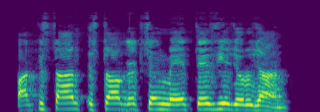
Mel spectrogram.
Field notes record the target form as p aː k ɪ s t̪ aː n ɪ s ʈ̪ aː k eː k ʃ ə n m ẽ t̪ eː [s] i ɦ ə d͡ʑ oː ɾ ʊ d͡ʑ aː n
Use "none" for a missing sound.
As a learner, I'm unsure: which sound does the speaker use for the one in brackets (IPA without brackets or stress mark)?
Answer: z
